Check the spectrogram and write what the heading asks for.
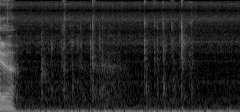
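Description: Typing on a computer keyboard: a short run of light, separate keystrokes.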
